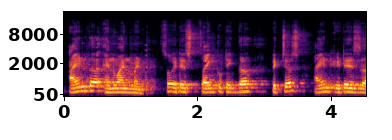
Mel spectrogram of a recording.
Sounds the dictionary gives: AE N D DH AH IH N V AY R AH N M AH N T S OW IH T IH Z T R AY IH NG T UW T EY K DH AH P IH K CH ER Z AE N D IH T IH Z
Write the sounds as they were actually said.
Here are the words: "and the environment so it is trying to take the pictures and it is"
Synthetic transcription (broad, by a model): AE N D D AH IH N V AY AH N M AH N T S OW IH T IH Z T R AY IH NG T UW T EY K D AH P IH K CH ER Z AE N D IH T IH Z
